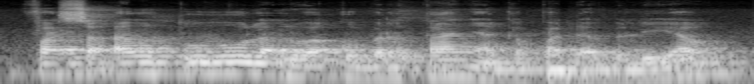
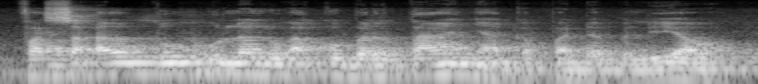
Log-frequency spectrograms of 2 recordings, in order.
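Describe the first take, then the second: The two takes are said the same way.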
